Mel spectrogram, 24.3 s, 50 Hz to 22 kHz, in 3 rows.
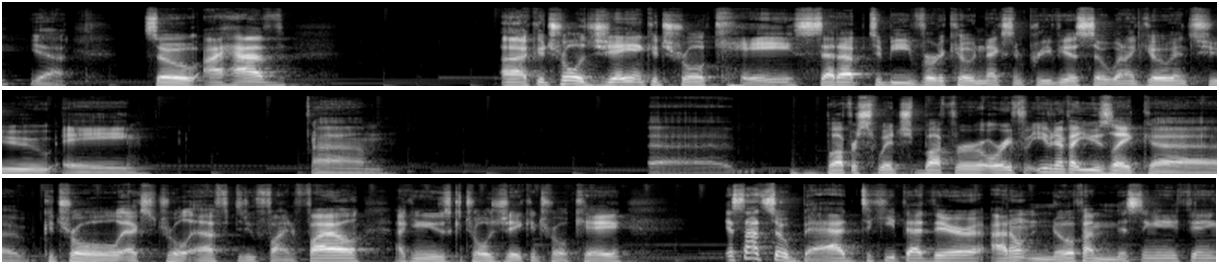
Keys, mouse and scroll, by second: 0.4 Down, 1.5 Right, 2.9 Down, 3.5 Left, 3.7 Up, 4.0 Down, 4.4 Left, 5.2 Up, 5.6 Left, 7.6 ctrl+alt+j, 14.4 ctrl+g, 15.2 ctrl+f, 18.7 ctrl+j, 20.0 ctrl+k, 22.0 ctrl+j, 22.3 ctrl+k.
